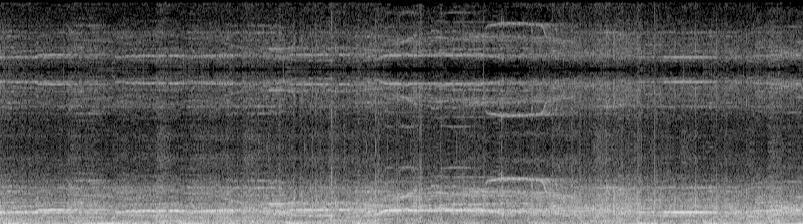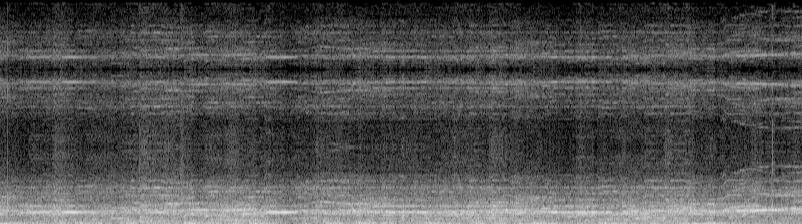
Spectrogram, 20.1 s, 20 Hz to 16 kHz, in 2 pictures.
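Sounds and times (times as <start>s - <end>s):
music over sound system: 0.0s - 20.0s
crowd cheering: 2.8s - 10.1s, 18.2s - 20.0s.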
